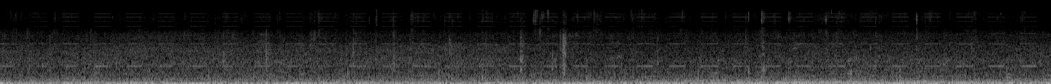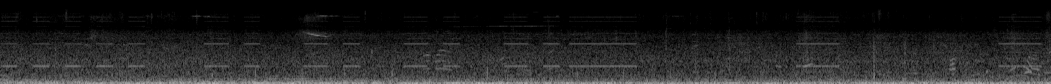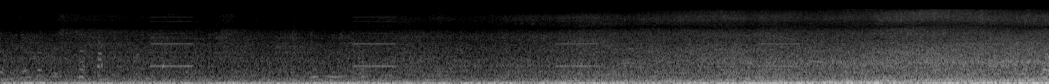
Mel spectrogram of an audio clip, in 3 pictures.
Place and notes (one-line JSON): {"title": "City centre pedestrian crossing, Tartu, Estonia", "latitude": "58.38", "longitude": "26.73", "altitude": "41", "timezone": "Europe/Berlin"}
